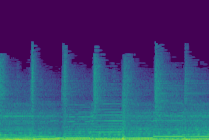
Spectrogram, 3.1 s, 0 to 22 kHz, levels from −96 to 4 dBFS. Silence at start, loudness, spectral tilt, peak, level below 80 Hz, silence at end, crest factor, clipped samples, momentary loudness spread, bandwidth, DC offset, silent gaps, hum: 0 s; -22 LUFS; -7 dB/octave; -8 dBFS; -38 dBFS; 0 s; 12 dB; under 0.1%; 3 LU; 14 kHz; 2%; none; none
